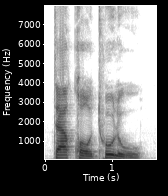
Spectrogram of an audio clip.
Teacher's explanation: Next is the word تقتلوا, and in this word we see قلقلة, because قاف in this case has sukun, so it has to receive قلقلة, and we say تقتلوا, not تقتلوا.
